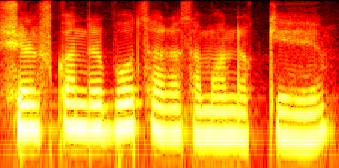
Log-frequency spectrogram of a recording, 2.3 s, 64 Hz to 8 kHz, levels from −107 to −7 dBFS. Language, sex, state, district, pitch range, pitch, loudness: Hindi, female, Arunachal Pradesh, Papum Pare, 165-195 Hz, 190 Hz, -16 LUFS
